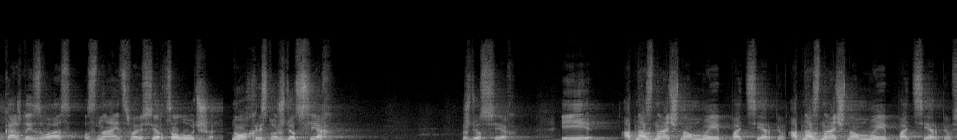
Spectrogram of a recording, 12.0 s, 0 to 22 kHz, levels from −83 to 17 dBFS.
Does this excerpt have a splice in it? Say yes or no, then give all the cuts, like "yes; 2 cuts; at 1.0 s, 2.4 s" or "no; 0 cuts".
yes; 2 cuts; at 2.8 s, 9.8 s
